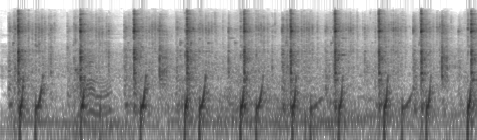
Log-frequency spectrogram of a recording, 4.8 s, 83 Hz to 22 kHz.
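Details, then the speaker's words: Suzuki Satria FU 150 that won't start though spark, fuel and compression check normal, valve clearances set: kicked about twice a second, turns weakly, never fires; no suction or fuel pushed at carburetor, suspected stuck carbon-fouled rings or leaking intake/exhaust valves. "tidak ada hisapan di bagian karburatorah kalau dia ada kompresinya yang padat waktu dikop ini mengeluarkan e bahan bakarnya keluar ya di bagian ini waktu kita kop seperti ini nah tetapi ini tidak mengeluarkan bahan bakar ya"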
